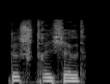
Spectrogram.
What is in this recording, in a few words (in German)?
"gestrichelt", german; adjectives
